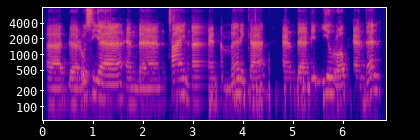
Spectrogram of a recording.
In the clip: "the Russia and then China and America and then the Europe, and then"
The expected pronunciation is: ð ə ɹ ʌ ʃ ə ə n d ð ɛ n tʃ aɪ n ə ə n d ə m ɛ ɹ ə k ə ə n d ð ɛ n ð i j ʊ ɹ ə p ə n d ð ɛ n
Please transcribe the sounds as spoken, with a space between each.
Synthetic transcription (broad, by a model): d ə ɹ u s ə ə n d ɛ n tʃ aɪ n ə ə n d ə m ɛ ɹ ə k ə ə n d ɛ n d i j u ɹ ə p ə n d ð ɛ n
